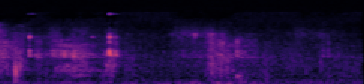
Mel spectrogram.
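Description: Soft footsteps on grass, about three steps at an easy walking pace, with a faint crunch and rustle on each.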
